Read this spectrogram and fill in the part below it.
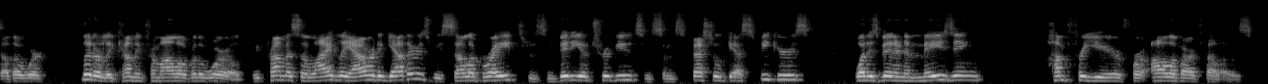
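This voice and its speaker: A man's voice: high-pitched, low-quality recording. Upbeat man hosting an online ceremony. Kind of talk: formal welcoming address. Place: university journalism school.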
